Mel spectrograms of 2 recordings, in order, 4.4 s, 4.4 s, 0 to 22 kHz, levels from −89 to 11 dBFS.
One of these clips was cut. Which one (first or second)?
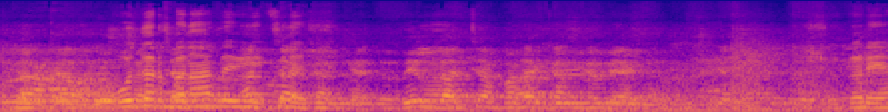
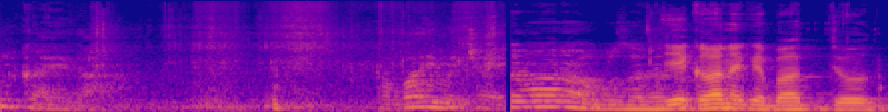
second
